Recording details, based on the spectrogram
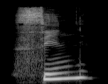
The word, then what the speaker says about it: cygne: So the first one, spelled C-Y-G-N-E, means swan. The letter C in this word is pronounced S. The letter Y is pronounced E, and the letters G and N together are pronounced Ny, and the final E is silent. Word number two, signe, spelled S-I-G-N-E, means sign.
